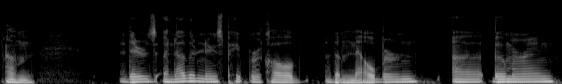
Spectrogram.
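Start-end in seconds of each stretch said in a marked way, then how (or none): none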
